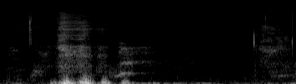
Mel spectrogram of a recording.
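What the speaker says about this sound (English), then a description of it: "any dogs that you just really wish would not be barking" Dogs bark in a short close cluster of several yaps indoors during a quiet yoga session, then fade to soft breathing-like background.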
